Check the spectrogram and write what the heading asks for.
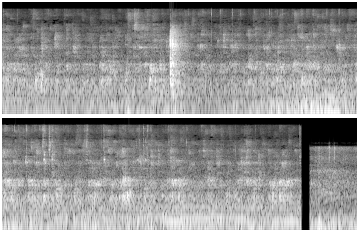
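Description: Water pouring and splashing into a metal kadai, with one sharp knock about two and a half seconds in. Near the end the sound drops out for an instant at a cut.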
